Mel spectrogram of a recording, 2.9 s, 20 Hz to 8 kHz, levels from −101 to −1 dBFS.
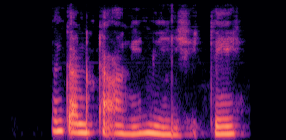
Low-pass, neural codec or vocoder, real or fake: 7.2 kHz; codec, 16 kHz, 2 kbps, FunCodec, trained on LibriTTS, 25 frames a second; fake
